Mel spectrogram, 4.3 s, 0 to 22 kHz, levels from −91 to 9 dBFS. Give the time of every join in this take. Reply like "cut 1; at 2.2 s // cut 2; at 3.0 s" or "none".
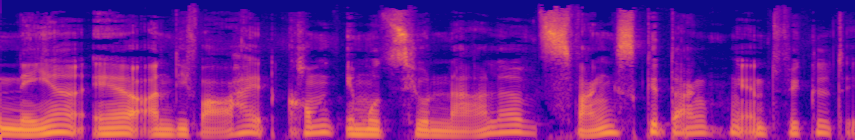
cut 1; at 1.0 s // cut 2; at 1.7 s // cut 3; at 2.7 s

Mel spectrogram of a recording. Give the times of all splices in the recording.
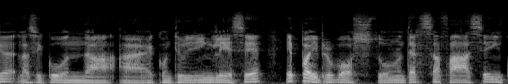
cut 1; at 2.8 s

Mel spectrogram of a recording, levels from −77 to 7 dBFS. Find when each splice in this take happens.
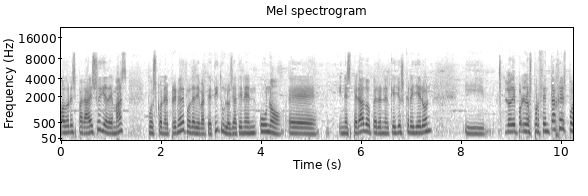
cut 1; at 1.7 s // cut 2; at 8.9 s

